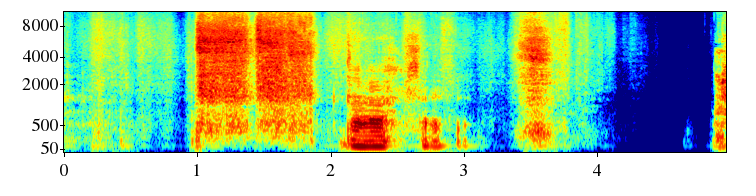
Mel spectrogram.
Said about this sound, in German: die Schnieferei und Schnäuzerei geht wieder los.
